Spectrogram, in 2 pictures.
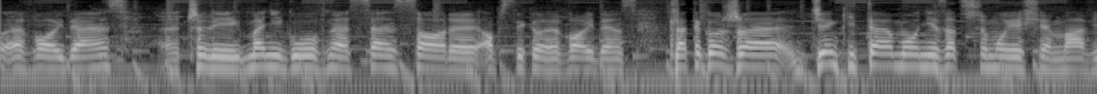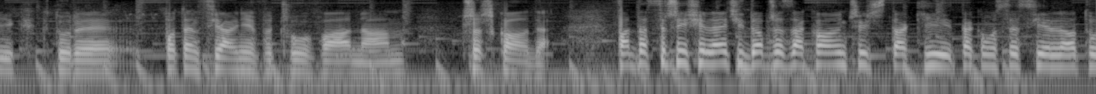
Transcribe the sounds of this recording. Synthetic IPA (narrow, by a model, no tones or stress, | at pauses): ɛvɔjd̪ɛnst͡ʂɘlʲimɛɲiɡwuvnɛsɛnsɔɾɘɔpst̪ikulɛvɔjd̪ɛns | d̪lat̪ɛɡɔʐɛd͡ʑeŋkʲit̪ɛmuɲɛzatʂɘmujɛɕɛmavʲikːt̪uɾɘpɔt̪ɛnt̪sʲjalɲɛvɘt͡ʂuvanam | pʂɛʂkɔd̪ɛ̰fant̪ast̪ɘt͡ʂɲɛɕɛlɛt͡ɕid̪ɔbʐɛzakɔɲt͡ʂɘt͡ɕt̪akʲit̪akɔ̃w̃sɛsʲjɛlɔt̪u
